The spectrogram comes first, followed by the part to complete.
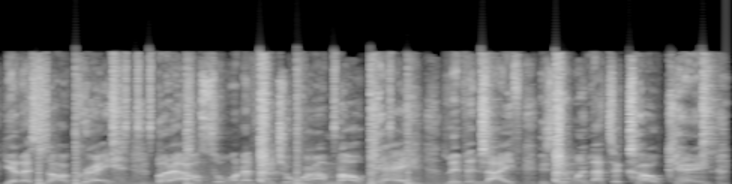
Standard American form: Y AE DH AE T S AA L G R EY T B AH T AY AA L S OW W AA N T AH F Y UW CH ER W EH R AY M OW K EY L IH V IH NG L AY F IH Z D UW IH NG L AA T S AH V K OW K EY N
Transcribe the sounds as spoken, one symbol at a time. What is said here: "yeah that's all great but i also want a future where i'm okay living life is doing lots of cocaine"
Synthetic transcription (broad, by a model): Y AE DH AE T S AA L G R EY T B AH T AY AA L S OW W AA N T AH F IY CH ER W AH R AY M OW K EY L IH V IH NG L AY F IH Z D UW IH NG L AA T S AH K OW K EY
